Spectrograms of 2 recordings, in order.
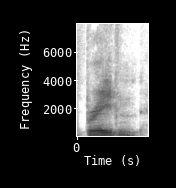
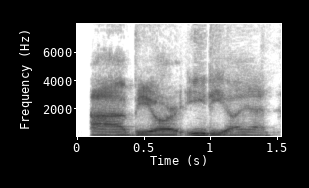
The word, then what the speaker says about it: Bredin: Funny you mentioned that, because my surname, which no one ever knows how to pronounce properly, is Bredin, Bredin, and it's actually I've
